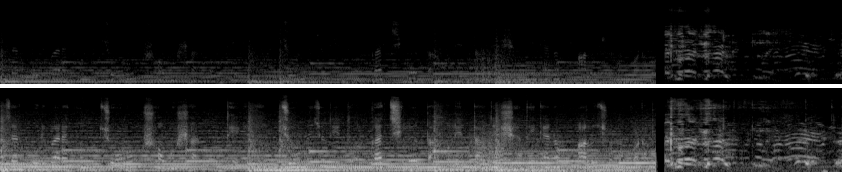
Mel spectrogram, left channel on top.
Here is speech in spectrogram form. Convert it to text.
পরিবার এখন চরম সমস্যার মধ্যে। জমি যদি দরকার ছিল তাহলে তাদের সাথে কেন আলোচনা করা?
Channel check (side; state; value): left; quieter; 23.0 dB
